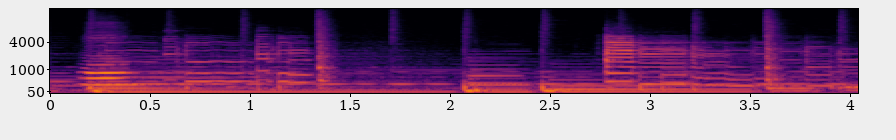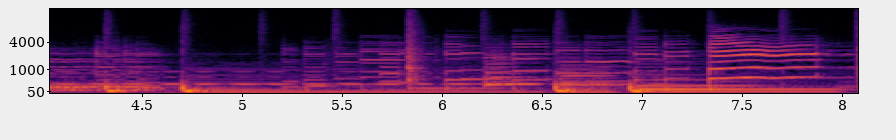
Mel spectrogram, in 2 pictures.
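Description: Slow blues played by a band with no singing: a lead guitar plays bent, wavering notes over sustained bass and a steady drum beat.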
